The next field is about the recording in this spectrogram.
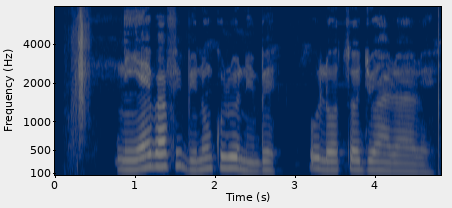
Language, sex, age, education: Yoruba, female, 15-29, tertiary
